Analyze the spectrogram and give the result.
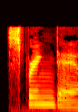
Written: springdale

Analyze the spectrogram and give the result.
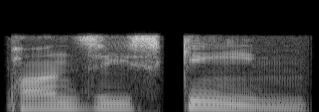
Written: Ponzi scheme

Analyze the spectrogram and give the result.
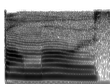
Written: bon mots

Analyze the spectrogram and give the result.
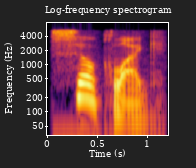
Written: silklike

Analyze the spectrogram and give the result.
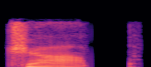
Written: chop

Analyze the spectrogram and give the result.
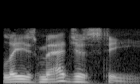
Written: lese-majeste

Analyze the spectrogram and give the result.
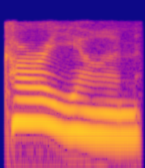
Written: Karajan

